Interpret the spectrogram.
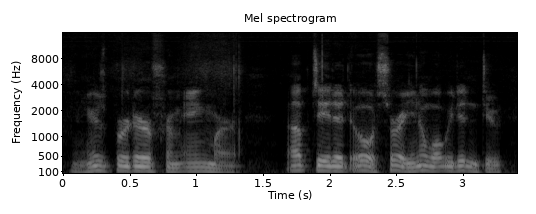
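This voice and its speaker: A man's voice: lowish voice, slight background noise. A man hosting a tabletop wargame show, chatting casually and enthusiastically about models, dice and rules. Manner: chatty, enthusiastic, quick asides. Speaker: host of a tabletop wargame channel.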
